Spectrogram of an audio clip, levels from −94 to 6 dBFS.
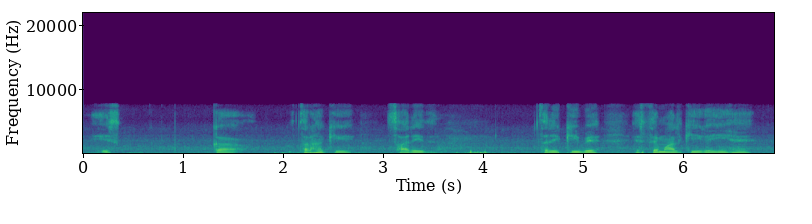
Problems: constant background noise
